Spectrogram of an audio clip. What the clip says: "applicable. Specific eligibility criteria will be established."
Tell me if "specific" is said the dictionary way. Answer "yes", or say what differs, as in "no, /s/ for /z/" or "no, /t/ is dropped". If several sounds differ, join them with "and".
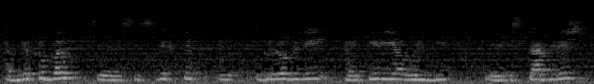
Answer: no, /p/ is dropped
